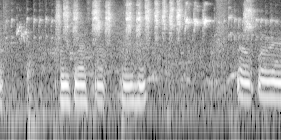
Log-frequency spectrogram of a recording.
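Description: Small birds chirping in quick, rapid runs, with a lower voiced call repeated at intervals beneath them.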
